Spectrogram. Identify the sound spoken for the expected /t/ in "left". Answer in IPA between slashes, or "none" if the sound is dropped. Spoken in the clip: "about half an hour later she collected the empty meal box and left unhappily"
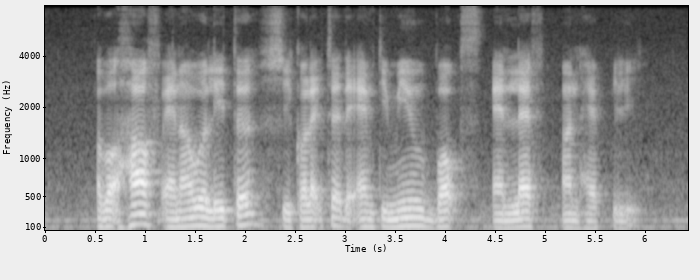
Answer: /t/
